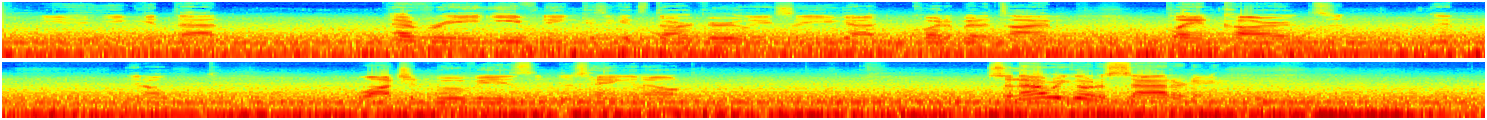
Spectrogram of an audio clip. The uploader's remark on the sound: In the truck on the adventure across North Dakota.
